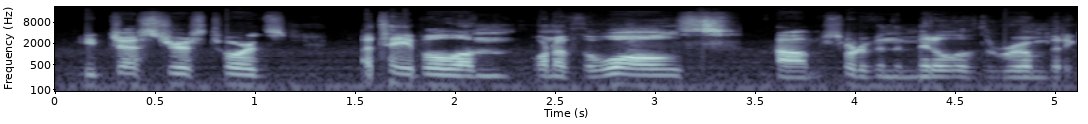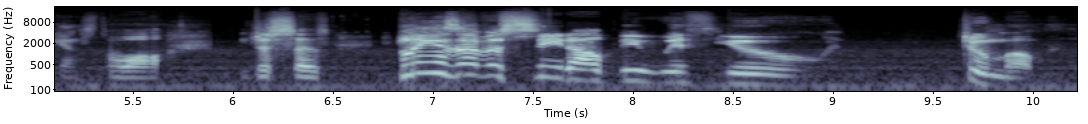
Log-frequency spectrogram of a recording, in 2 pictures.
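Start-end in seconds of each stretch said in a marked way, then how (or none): 6.9-10.0 big, booming voice with swooping pitch. Voicing a grinning creature greeting small travellers: booming voice. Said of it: "booms out again".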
